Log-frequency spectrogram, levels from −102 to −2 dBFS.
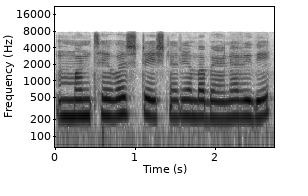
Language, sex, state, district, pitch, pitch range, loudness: Kannada, female, Karnataka, Bidar, 225 Hz, 220-235 Hz, -14 LUFS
